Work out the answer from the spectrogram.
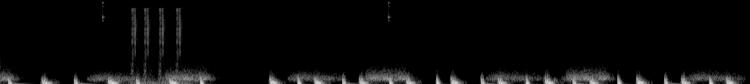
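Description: Steady, regular low thumps at about 65 beats a minute, with a brief pause and a few faint clicks; an ordinary heartbeat.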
